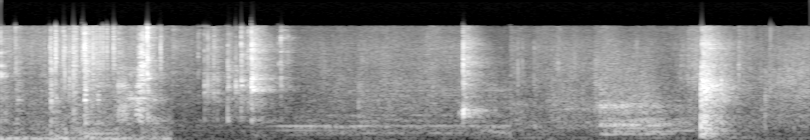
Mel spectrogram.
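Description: Metal clicks and rattles of keys and a lever door handle as a room door is unlocked and opened, mostly in the first two seconds, then a single louder knock about five seconds in.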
